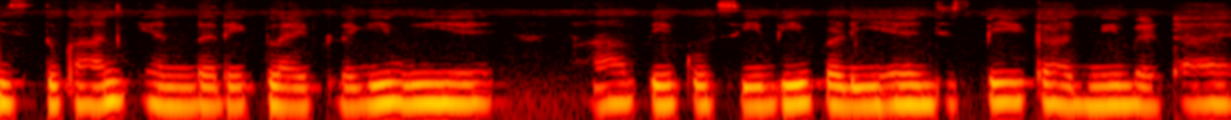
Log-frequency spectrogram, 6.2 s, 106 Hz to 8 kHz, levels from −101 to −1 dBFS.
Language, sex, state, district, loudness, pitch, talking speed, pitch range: Hindi, female, Bihar, Darbhanga, -43 LUFS, 185 Hz, 195 wpm, 180-195 Hz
